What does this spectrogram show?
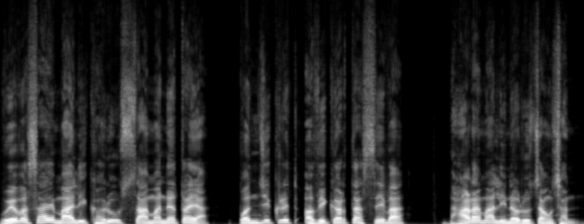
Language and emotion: Nepali, neutral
